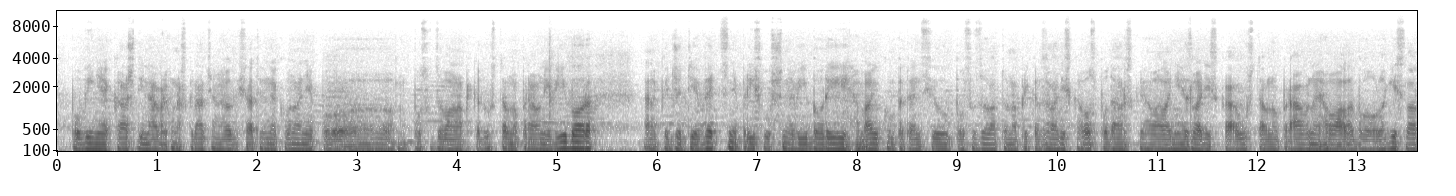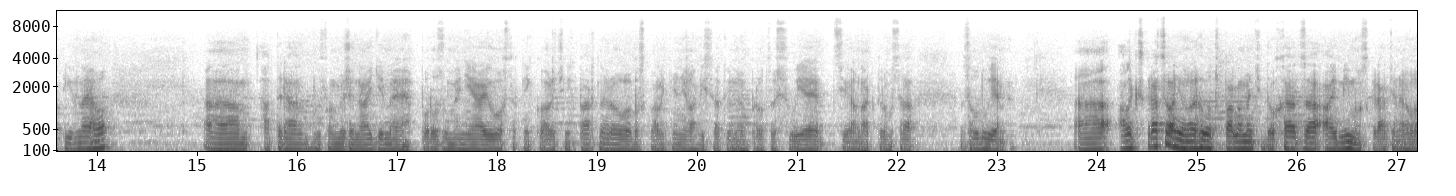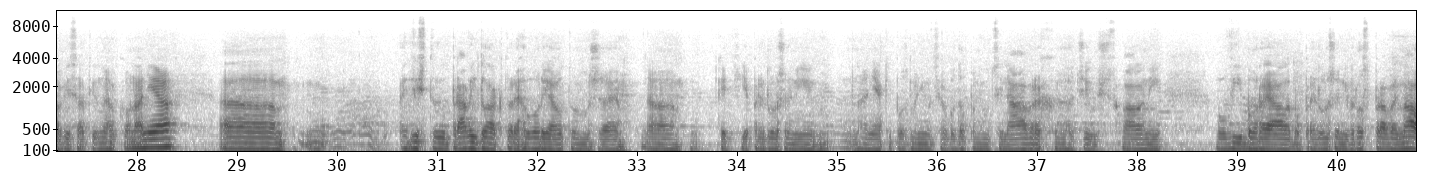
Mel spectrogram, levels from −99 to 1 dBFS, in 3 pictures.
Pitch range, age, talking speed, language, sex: 95-105 Hz, 50-69, 140 wpm, Slovak, male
